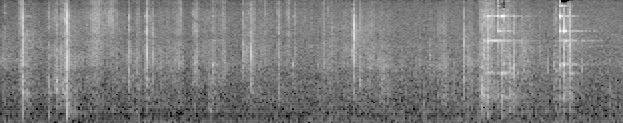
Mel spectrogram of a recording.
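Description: Small cardboard parts box being opened and handled, with light rustling and scattered small clicks. Near the end, two brief metallic clinks as a steel intake valve comes out of its box.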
